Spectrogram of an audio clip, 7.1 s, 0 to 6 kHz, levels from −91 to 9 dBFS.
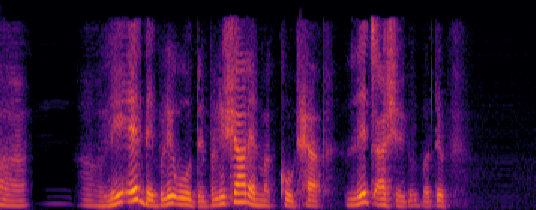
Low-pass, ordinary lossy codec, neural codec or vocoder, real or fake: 5.4 kHz; AAC, 24 kbps; codec, 16 kHz, about 1 kbps, DyCAST, with the encoder's durations; fake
